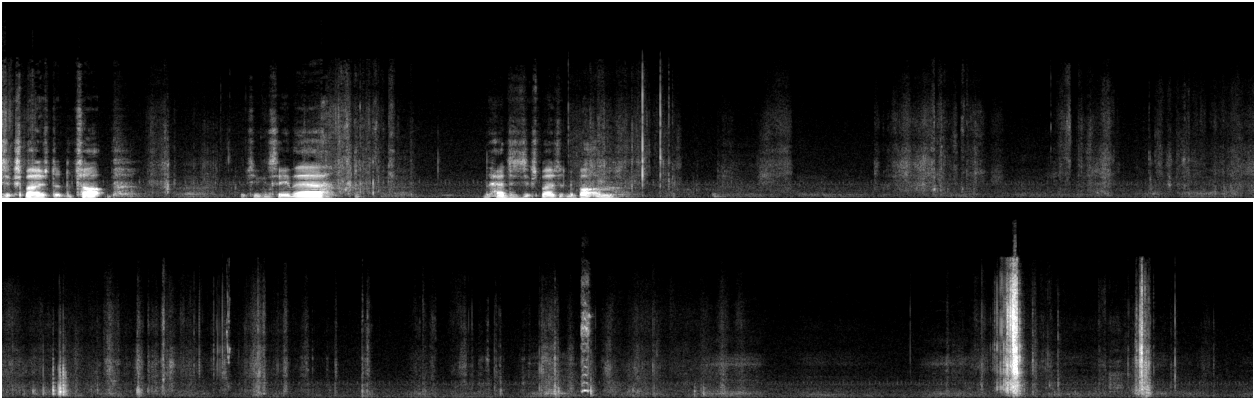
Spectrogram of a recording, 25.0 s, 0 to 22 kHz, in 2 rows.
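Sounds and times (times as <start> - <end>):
handling rustles: 3.1 - 4.2, 8.7 - 19.9.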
